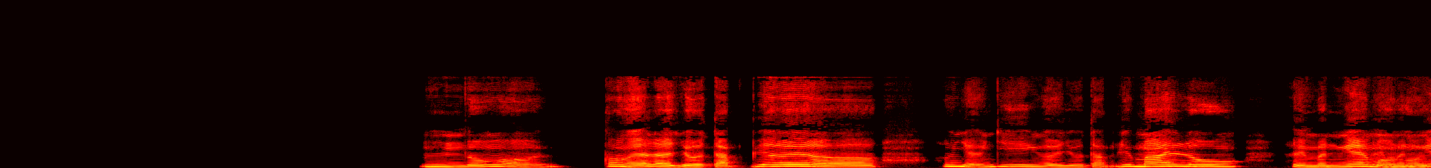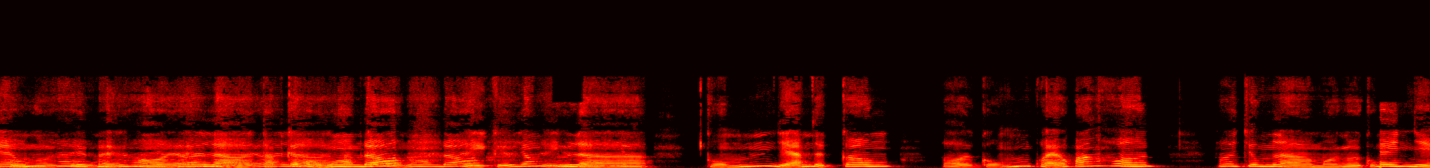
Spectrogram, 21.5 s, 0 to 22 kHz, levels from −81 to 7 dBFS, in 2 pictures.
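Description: A speech recording where, likely from a second, slower capture path, the audio is mixed in twice from 10.28 to 15.54 s: a doubled audio track, with a dry copy about 5 dB quieter trailing roughly 0.7 s behind and starting and stopping abruptly. Compressed frames were skipped, consistent with 46.4 ms frames, at 10.87–10.91, 14.86–14.92, 19.28–19.34 and 21.04–21.09 s. Each skip jumps the speech ahead by roughly 100 to 200 ms.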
